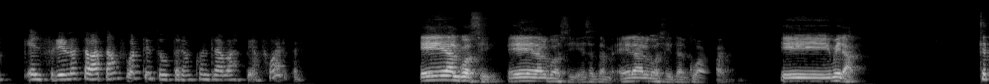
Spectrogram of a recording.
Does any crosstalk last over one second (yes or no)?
no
